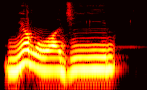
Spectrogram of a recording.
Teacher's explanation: Insertion without the ghunna, and that is what idgham bi ghayri ghunna. That's how we said shaytanir rajim is like you're saying noon kasra, ni and ra fatha ra, nirra with shadda, nirrajim.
